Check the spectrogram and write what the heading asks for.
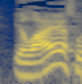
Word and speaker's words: Elias: Elias was a man subject, that's the Greek pronunciation of Elijah.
